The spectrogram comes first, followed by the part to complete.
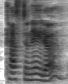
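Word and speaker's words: Castañeda: The Secretary of Public Security, Cristobal Castaneda Camarillo. I know the 2 L's are pronounced like a Y.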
